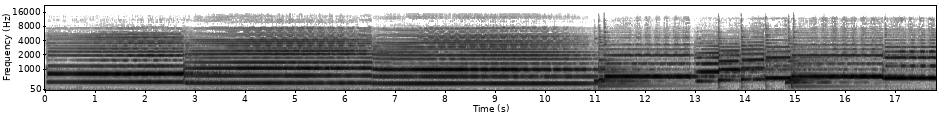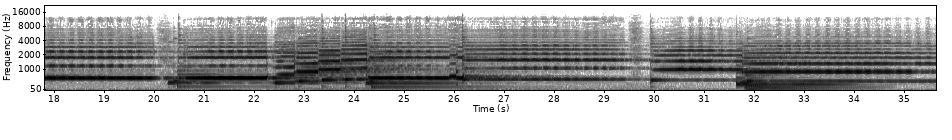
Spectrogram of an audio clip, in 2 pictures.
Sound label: Harp Flute & Woodwinds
